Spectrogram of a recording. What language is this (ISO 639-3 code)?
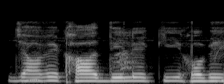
mag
